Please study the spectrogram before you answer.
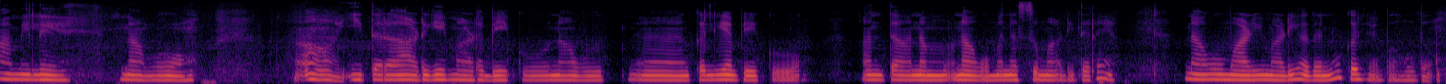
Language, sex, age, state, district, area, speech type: Kannada, female, 60+, Karnataka, Bangalore Urban, rural, spontaneous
